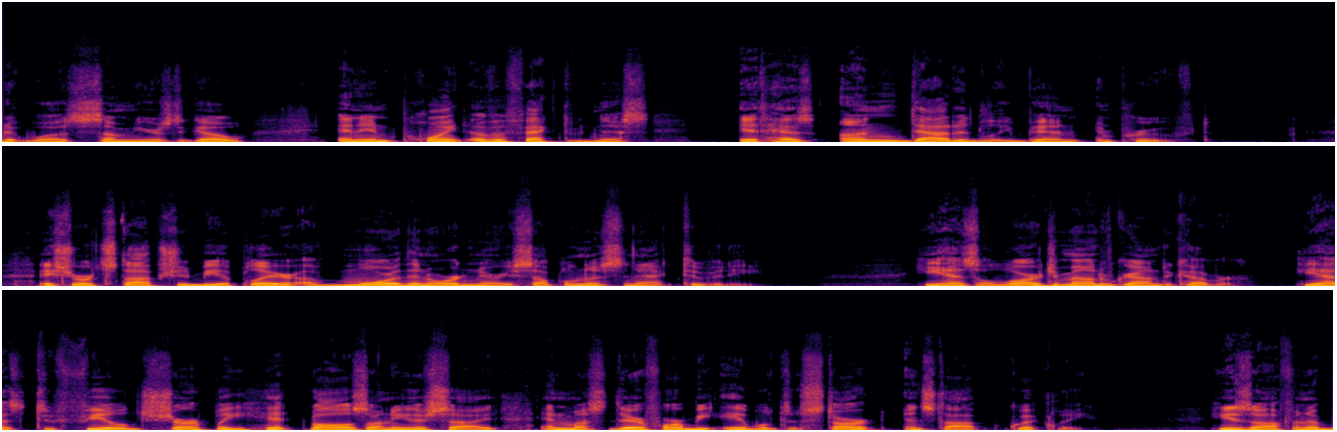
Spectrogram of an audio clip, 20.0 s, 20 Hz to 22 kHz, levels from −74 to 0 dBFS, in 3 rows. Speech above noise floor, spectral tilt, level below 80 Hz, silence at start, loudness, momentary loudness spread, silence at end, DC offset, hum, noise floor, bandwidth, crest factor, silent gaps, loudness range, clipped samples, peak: 43 dB; -6.5 dB/octave; -46 dBFS; 0 s; -20 LUFS; 9 LU; 0 s; under 0.1%; none; -62 dBFS; 13.5 kHz; 16 dB; none; 3 LU; under 0.1%; -4 dBFS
